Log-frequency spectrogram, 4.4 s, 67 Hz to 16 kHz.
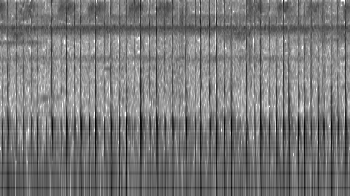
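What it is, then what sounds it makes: Cardboard box tapped with fingertips. A hollow, rectangular white, grey and blue cardboard product box is tapped and scratched with fingertips and nails. About 37 quick, dry, hollow taps land in an uneven, rapid rhythm, each with a short mid-toned knock around 450 Hz that dies away at once.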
